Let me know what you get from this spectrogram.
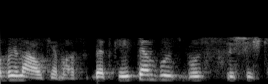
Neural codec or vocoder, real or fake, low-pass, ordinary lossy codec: none; real; 3.6 kHz; MP3, 16 kbps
